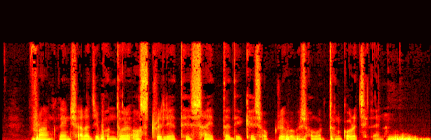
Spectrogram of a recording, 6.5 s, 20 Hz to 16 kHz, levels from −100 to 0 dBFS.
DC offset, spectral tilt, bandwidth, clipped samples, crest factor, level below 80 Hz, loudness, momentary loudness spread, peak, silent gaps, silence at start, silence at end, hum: under 0.1%; -4.5 dB/octave; 11.5 kHz; under 0.1%; 18 dB; -44 dBFS; -27 LUFS; 7 LU; -8 dBFS; none; 0.45 s; 0 s; none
